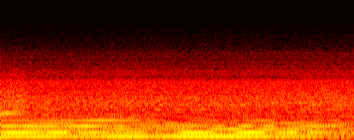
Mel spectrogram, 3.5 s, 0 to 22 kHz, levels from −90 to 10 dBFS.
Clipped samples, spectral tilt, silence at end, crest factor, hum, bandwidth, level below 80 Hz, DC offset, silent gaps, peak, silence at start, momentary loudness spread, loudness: under 0.1%; -10 dB/octave; 0 s; 12 dB; none; 5 kHz; -24 dBFS; under 0.1%; none; -8 dBFS; 0 s; 5 LU; -21 LUFS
